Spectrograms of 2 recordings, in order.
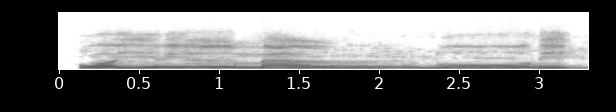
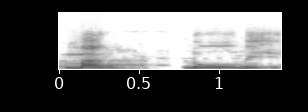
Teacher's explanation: Ketika ghain disukun itu bukan huruf qalqalah, jangan sampai dipantulkan. Dan juga jangan sampai putus, tapi dialirkan suaranya.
